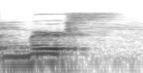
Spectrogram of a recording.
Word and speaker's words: MEarth: And so we call the project the M-Earth project, the MEarth project. So we pronounce it MEarth because these planets make us happy.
